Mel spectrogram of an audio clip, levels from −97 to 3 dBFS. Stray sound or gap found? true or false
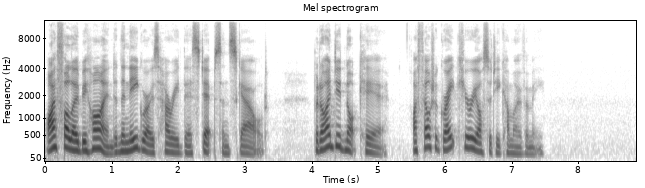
false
